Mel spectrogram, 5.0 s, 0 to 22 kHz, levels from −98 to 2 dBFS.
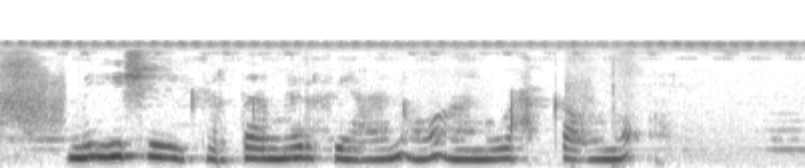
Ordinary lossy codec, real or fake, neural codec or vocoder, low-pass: none; real; none; none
